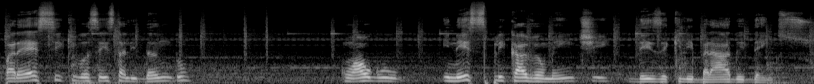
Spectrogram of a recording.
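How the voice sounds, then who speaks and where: A man narrating a tabletop fantasy story as game master, in a grave, deliberate storytelling manner. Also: fairly high pitch, darkish tone. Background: faint music.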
